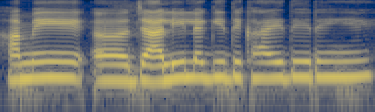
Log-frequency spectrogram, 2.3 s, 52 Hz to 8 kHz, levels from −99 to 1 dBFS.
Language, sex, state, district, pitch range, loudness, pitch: Hindi, female, Madhya Pradesh, Bhopal, 225-250 Hz, -18 LUFS, 245 Hz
